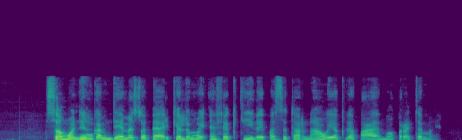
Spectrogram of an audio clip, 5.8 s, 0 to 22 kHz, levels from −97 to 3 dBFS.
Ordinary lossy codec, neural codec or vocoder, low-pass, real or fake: MP3, 96 kbps; codec, 24 kHz, 3 kbps, HILCodec; 9.9 kHz; fake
